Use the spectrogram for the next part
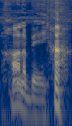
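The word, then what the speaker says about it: Honobia: That's another place I went with the BFRO, southeastern Oklahoma, near Hanobia. It's spelled, but they pronounce it Hanabi.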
